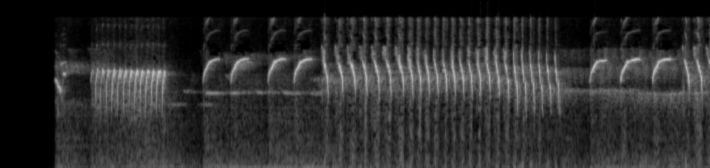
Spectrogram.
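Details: Canary song opening with a buzzy fast trill, followed by looping upswept whistles and a long rapid rolling series of bright notes, with more slurred whistles closing; faint low background rumble.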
